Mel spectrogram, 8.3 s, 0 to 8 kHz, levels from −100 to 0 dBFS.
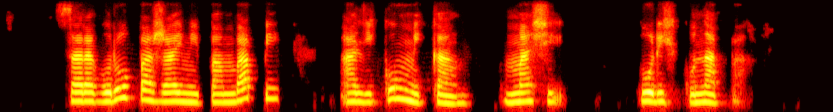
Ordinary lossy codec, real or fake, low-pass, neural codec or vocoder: Opus, 32 kbps; real; 7.2 kHz; none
